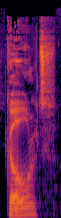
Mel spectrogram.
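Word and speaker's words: Gould: Det udtales gold. Nå ja, Rob, kæft, hvor er langt Men det staves gold.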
